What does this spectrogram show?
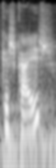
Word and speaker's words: Cascais: I grew up in a town called Cascais. Cascais.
